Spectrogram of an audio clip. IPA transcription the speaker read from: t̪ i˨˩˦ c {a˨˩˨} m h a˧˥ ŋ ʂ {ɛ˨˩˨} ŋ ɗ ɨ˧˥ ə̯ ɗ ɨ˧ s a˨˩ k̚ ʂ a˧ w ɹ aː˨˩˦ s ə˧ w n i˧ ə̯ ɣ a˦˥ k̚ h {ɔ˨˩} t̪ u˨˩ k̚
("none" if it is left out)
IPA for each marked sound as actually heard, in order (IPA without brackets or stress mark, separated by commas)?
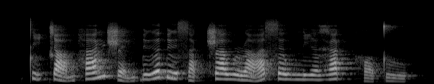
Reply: a˨˩˨, ɛ˨˩˨, ɔ˨˩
